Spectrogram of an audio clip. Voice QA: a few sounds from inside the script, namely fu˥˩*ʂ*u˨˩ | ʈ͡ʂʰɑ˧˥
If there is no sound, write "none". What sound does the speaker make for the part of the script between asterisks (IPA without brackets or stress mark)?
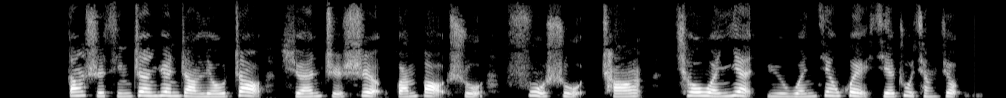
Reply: ʂ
